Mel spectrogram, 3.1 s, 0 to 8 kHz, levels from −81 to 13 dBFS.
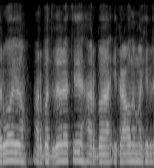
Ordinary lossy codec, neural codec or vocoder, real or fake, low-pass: AAC, 32 kbps; none; real; 7.2 kHz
